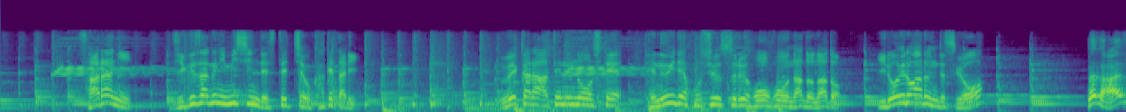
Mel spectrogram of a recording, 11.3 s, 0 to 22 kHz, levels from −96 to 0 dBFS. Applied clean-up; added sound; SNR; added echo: none; none; none; none.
